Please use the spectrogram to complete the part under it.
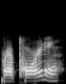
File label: reporting in, swat fem; vo; Counter Strike Model Pack; CS:GO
